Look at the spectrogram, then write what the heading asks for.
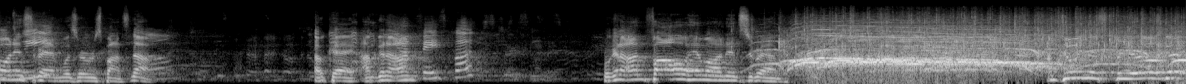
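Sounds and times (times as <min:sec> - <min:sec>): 
speech: 0:00.1 - 0:01.7, 0:03.2 - 0:04.9, 0:06.0 - 0:08.6, 0:10.5 - 0:11.8
audience members cheering and shouting: 0:07.5 - 0:11.8.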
